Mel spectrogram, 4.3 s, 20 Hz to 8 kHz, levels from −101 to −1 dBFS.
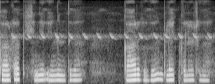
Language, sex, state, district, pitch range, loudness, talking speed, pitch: Wancho, female, Arunachal Pradesh, Longding, 175-195 Hz, -18 LUFS, 150 wpm, 180 Hz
